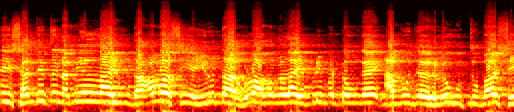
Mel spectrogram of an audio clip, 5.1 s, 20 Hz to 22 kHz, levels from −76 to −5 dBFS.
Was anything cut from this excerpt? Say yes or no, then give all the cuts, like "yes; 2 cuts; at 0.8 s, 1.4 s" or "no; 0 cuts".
no; 0 cuts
